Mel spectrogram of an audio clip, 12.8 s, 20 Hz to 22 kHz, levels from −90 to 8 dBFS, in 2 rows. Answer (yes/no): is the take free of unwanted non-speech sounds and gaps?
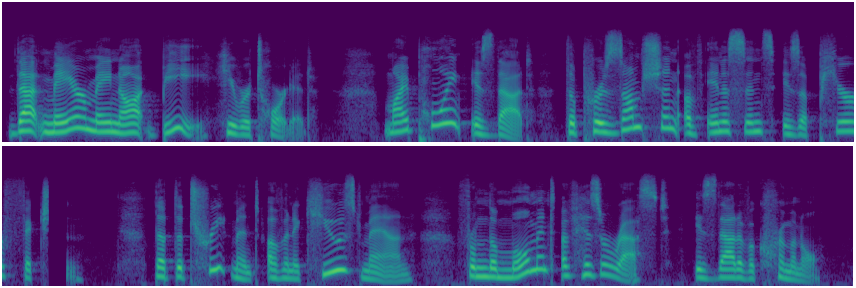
no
